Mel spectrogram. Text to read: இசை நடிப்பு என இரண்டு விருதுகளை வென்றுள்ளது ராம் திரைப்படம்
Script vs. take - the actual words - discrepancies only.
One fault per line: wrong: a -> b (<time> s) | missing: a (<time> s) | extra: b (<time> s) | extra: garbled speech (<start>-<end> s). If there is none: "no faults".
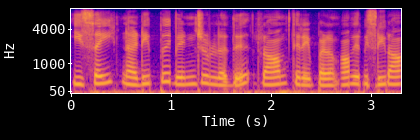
missing: என இரண்டு விருதுகளை (0.9 s)
extra: garbled speech (2.7-3.3 s)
